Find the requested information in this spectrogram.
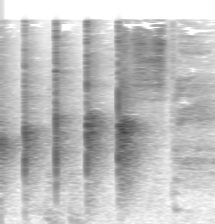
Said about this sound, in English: No, it doesn't. It literally sounds like clapping.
